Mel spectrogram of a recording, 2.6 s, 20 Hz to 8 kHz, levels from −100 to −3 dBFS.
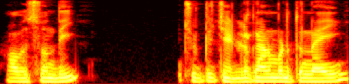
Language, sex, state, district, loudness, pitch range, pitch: Telugu, male, Andhra Pradesh, Manyam, -16 LUFS, 120-130 Hz, 125 Hz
